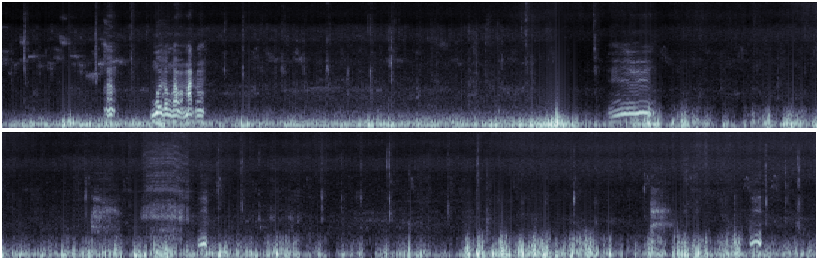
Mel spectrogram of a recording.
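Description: A man chews food loudly, close by.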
